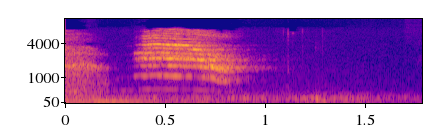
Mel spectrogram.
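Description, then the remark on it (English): A cat lets out a single drawn-out meow, fairly loud, with a brief softer mew just before it and low room hum underneath. “My cat is into this uh, discussion right now.”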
